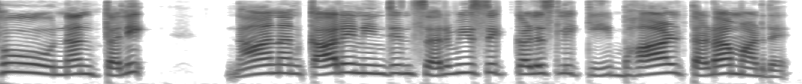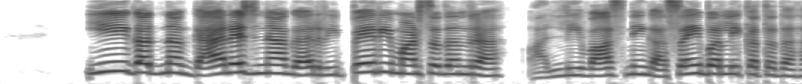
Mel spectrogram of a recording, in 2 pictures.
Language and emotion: Kannada, disgusted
